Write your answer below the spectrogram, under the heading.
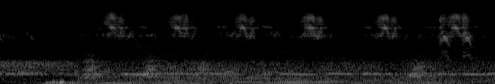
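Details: At a nest hole in a church wall, a sparrow pair gives a steady series of bright high chirps about every two-thirds of a second, over a low steady hum.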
